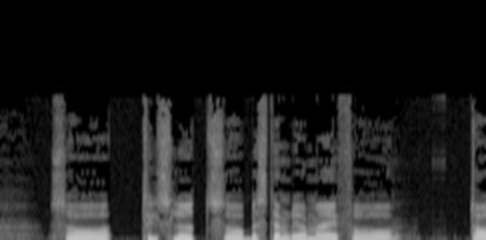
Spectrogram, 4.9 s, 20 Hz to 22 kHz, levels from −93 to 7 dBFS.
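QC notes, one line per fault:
Throughout: low-bitrate audio saved at a high bitrate. The speech carries the artefacts of heavy MP3 compression, and nothing is present above 13.2 kHz, yet the file is stored at a high bitrate. The likely cause is an earlier low-bitrate encoding, consistent with roughly 48 kbit/s, re-encoded at a much higher rate that cannot restore what was discarded. Unlike a simple low-pass filter, the compression artefacts remain audible below the cut-off.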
